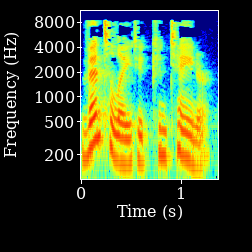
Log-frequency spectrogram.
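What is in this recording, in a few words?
"ventilated container", English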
